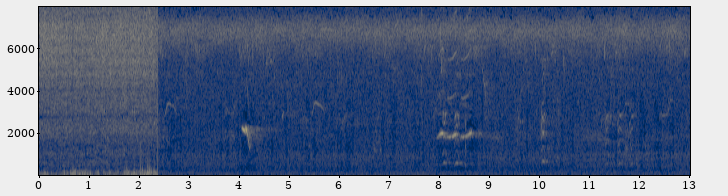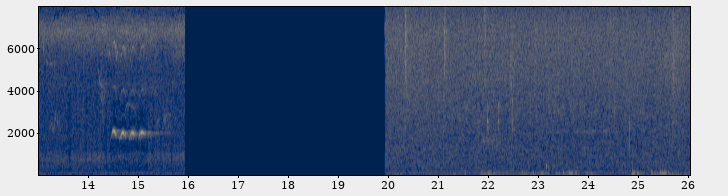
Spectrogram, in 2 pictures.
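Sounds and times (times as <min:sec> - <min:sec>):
bird singing whistled phrases: 0:04.0 - 0:04.4, 0:07.9 - 0:09.0, 0:14.5 - 0:15.4.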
